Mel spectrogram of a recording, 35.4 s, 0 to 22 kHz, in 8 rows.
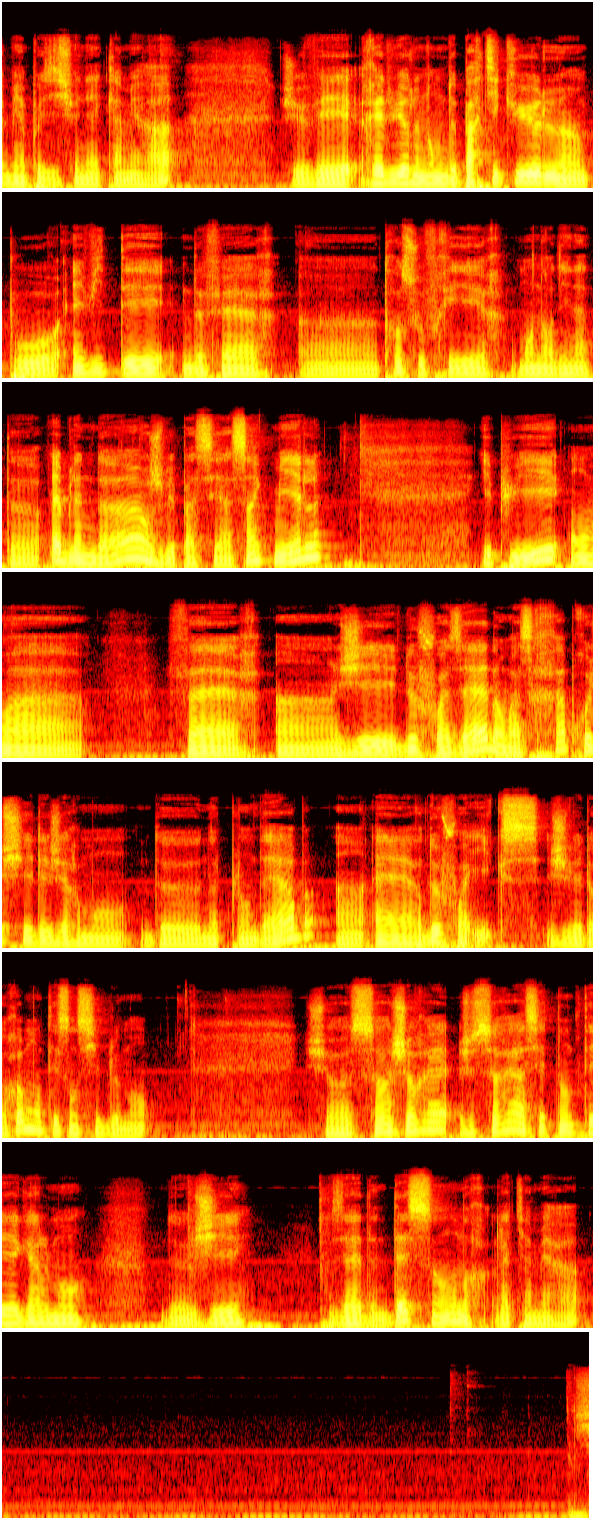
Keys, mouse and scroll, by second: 1.1 right click, 2.9 click, 4.8 click, 6.7 click, 7.7 click, 12.9 right click, 15.5 g, 19.3 click, 20.0 r, 23.1 click, 23.4 middle click, 26.0 KP_0, 27.6 g, 34.1 click, 34.9 g.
